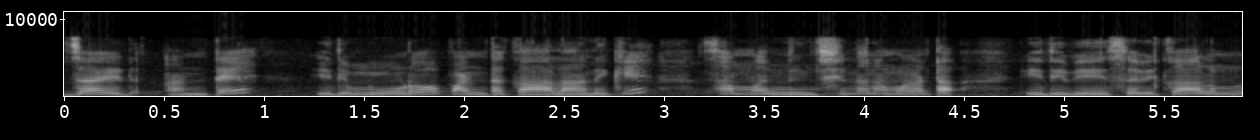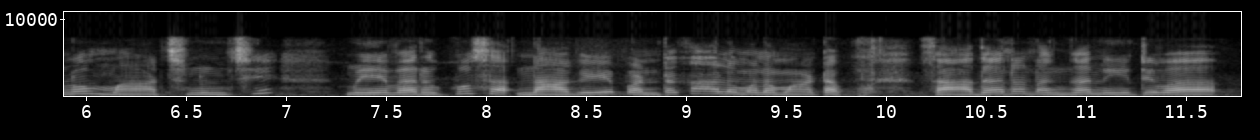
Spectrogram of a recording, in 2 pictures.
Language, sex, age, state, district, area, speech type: Telugu, female, 18-30, Telangana, Hyderabad, urban, spontaneous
